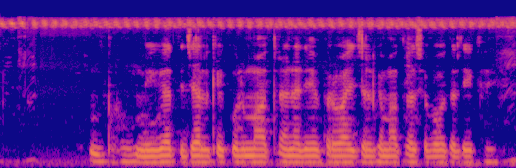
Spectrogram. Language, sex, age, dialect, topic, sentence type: Magahi, male, 25-30, Central/Standard, banking, statement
